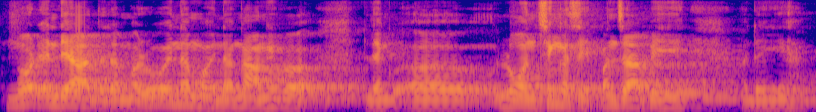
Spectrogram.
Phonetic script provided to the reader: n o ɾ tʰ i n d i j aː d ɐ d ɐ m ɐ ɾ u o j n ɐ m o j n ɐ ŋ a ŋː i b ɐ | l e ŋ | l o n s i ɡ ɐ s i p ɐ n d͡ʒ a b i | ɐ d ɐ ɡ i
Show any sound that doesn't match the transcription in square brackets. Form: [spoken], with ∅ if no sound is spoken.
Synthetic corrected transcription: n o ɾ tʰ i n d i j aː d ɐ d ɐ m ɐ ɾ u o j n ɐ m o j n ɐ ŋ a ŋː i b ɐ | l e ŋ | l o n s i [ŋ] ɐ s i p ɐ n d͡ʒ a b i | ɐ d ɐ ɡ i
